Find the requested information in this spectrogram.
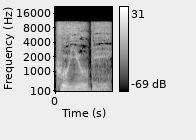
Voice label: Troll Male Shaman NPC Greeting

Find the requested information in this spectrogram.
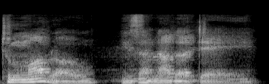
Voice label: Death Knight Male Low Farewell

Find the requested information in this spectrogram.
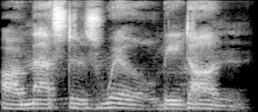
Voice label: Death Knight Female Low Greeting Scourge

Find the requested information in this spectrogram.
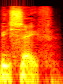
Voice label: Orc Male Standard NPC Farewell

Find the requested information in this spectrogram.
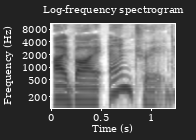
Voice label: Human Female Warrior NPC Vendor

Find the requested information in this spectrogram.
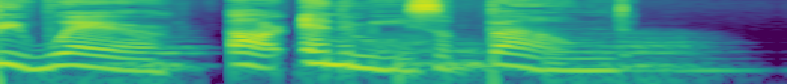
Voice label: Undead Female Warrior NPC Farewell

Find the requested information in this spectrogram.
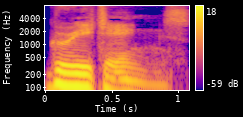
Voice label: Tauren Male Elder NPC Greeting

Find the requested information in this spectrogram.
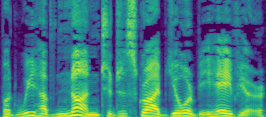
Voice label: Tuskarr Female Pissed; Warrior

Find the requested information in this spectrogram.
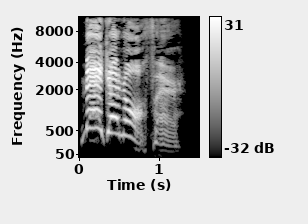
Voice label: Vrykul Female Magic User Vendor

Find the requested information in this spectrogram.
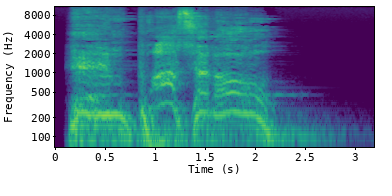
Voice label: Death, Creature; Steelbreaker

